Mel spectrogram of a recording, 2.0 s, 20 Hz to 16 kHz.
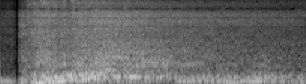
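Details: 1989 Corvette C4 after the loose distributor was tightened and timing reset, 26 degrees advanced. Quick throttle blip rises and settles cleanly with no stumble or misfire: normal running.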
